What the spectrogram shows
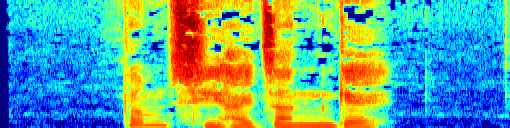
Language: Cantonese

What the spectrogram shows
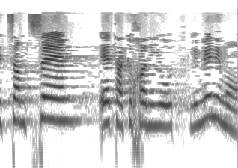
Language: Hebrew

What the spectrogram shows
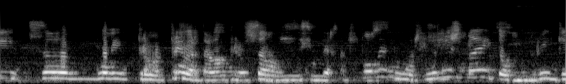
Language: Bulgarian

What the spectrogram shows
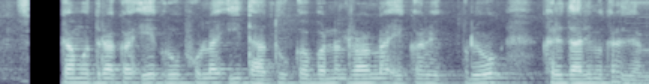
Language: Bhojpuri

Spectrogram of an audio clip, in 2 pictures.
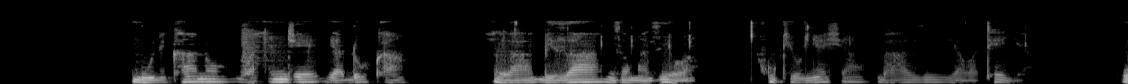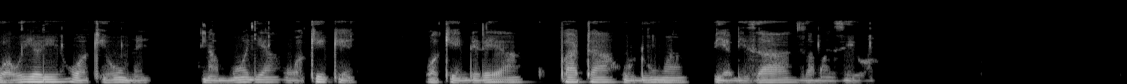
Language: Swahili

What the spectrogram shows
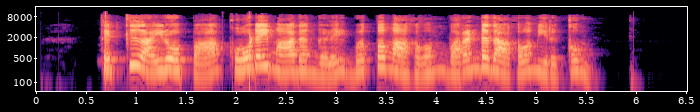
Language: Tamil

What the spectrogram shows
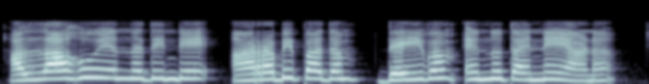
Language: Malayalam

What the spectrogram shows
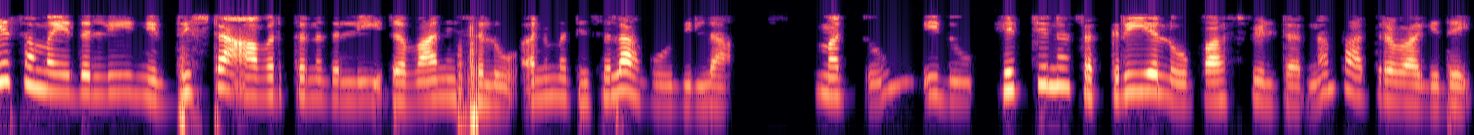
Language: Kannada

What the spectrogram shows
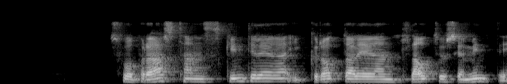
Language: Icelandic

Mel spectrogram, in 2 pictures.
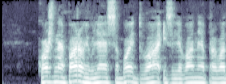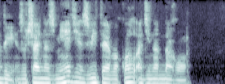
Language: Belarusian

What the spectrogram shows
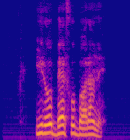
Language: Kurdish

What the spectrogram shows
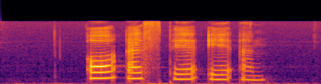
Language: Norwegian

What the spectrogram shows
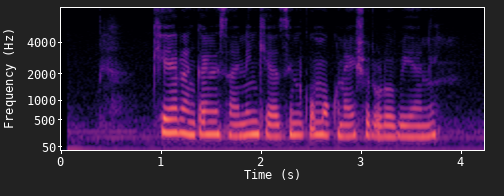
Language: Masai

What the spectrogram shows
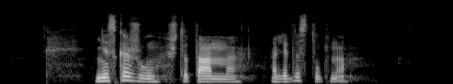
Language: Belarusian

